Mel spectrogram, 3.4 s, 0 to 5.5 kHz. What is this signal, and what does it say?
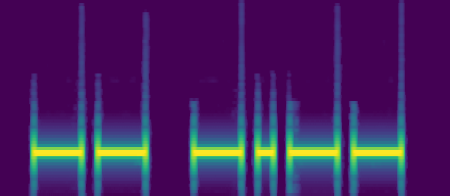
Morse code, heard as a keyed tone, about 10 wpm, 600 Hz. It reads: MY
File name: learning center / tower trouble / tower trouble 10wpm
